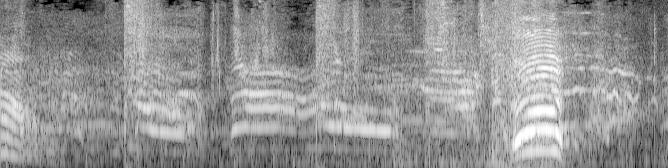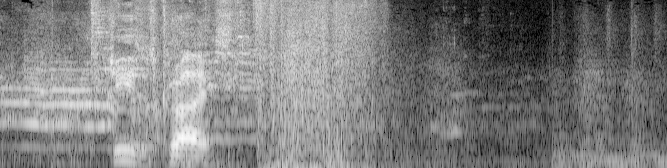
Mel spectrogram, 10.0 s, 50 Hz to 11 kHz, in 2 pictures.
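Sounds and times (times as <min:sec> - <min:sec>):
deep boom and crash: 0:07.0 - 0:08.2.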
